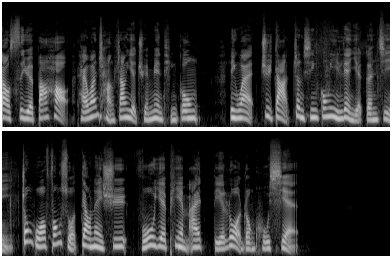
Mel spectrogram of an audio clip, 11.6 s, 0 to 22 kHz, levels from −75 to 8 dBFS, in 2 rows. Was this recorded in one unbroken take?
no; 2 cuts; at 1.1 s, 6.0 s

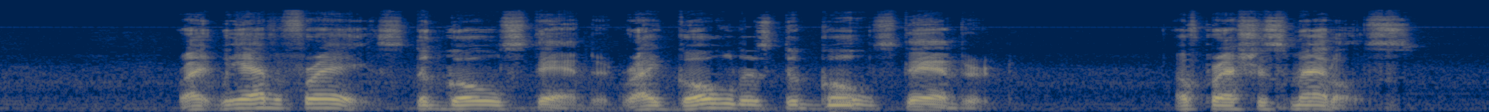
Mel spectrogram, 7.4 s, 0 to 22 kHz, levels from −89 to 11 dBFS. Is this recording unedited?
yes; 0 cuts

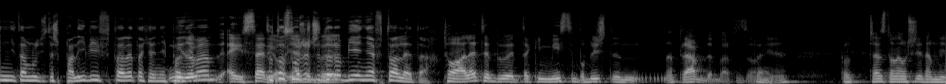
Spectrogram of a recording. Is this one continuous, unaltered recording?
yes; 0 cuts

